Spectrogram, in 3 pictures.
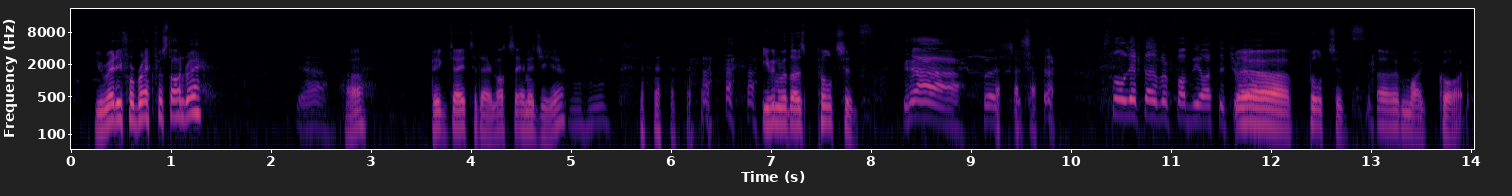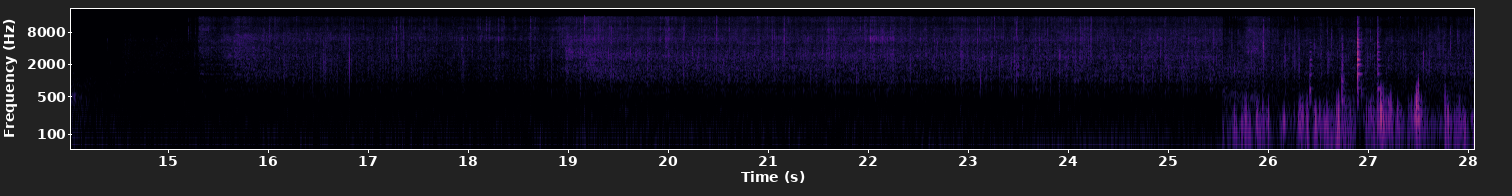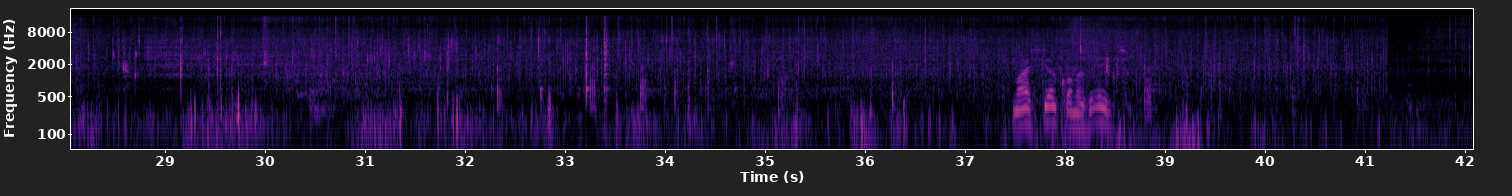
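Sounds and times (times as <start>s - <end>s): food sizzling in frying pans: 14.5s - 42.0s.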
